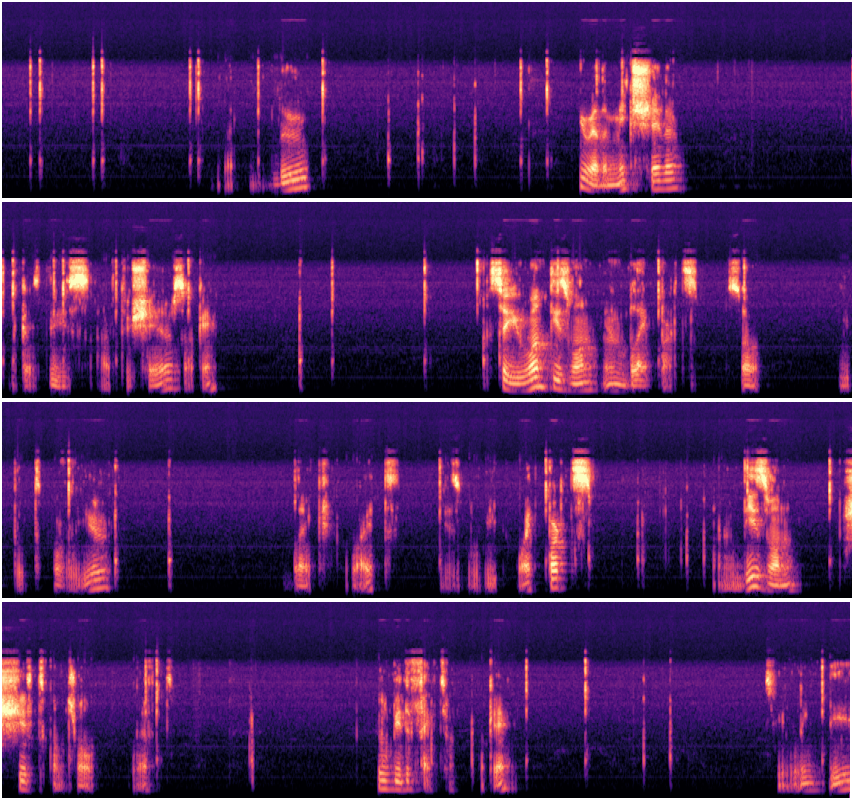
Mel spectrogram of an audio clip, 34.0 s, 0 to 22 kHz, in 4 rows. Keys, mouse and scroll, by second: 9.8 click, 12.0 click, 14.3 click, 17.8-21.6 drag, 22.8 scroll down 2, 22.9-24.7 middle drag, 24.7 click, 27.0 ctrl+shift+click, 28.0-33.9 middle drag.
